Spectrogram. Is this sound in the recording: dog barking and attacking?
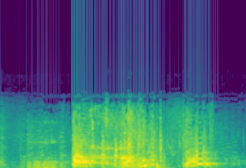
yes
